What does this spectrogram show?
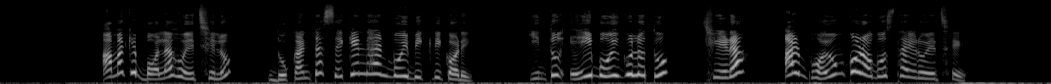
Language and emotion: Bengali, disgusted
